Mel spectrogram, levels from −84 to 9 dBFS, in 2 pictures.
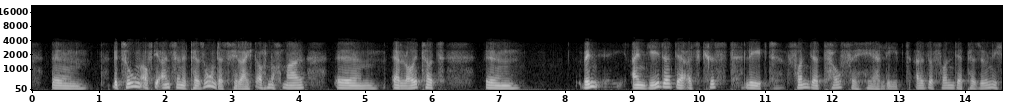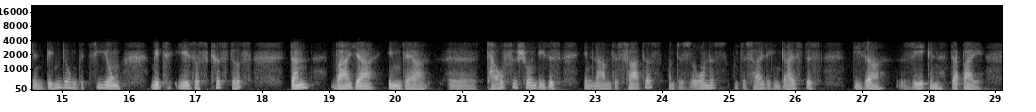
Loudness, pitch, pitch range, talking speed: -24 LUFS, 115 Hz, 105-125 Hz, 120 wpm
